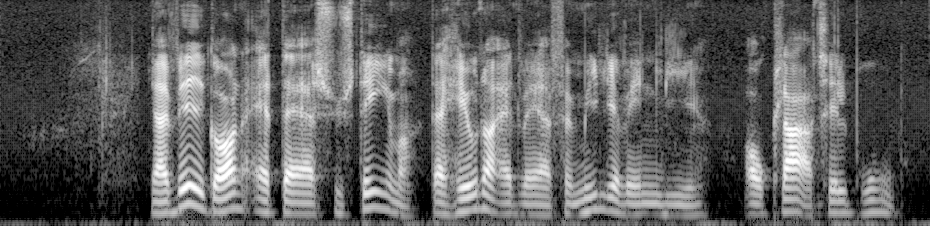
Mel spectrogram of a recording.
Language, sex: Danish, male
